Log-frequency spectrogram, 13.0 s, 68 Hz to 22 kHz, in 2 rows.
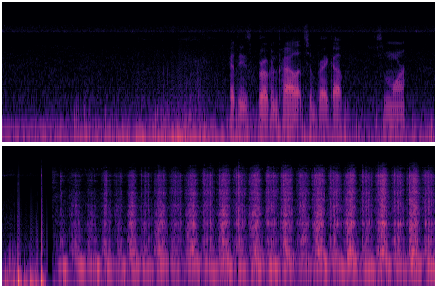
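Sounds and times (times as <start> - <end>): hand saw cutting wood: 7.3 - 13.0.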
